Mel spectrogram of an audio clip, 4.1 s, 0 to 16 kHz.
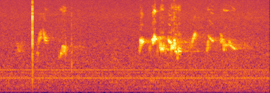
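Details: During a red-whiskered bulbul trapping session with a decoy bird, 22 January 2018: a few scattered whistled notes, then a fast run of liquid, warbled phrases with quick up-and-down inflections, one sharp click early on.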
